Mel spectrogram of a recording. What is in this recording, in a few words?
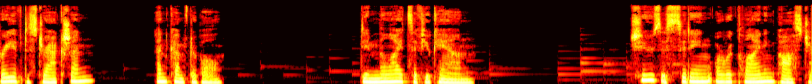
Mindful Meditation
